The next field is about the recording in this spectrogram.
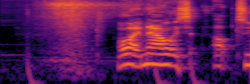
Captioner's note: bicycle gear whirs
